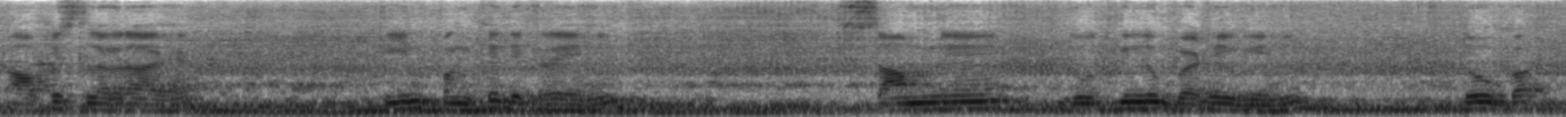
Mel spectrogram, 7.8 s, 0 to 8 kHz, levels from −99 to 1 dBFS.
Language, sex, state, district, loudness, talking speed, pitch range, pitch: Hindi, male, Madhya Pradesh, Katni, -14 LUFS, 140 wpm, 110-135 Hz, 125 Hz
